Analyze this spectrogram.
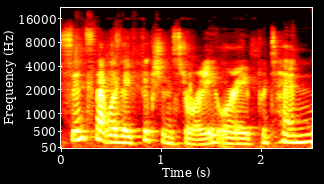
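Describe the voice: The delivery is plain reading aloud with lively intonation.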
